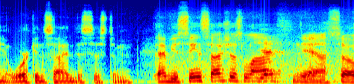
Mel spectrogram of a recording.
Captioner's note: voiceover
